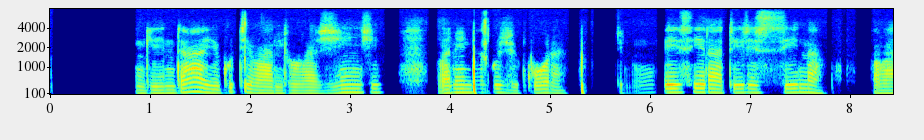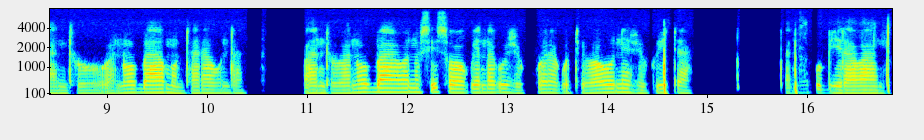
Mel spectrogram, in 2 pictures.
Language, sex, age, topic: Ndau, female, 18-24, education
